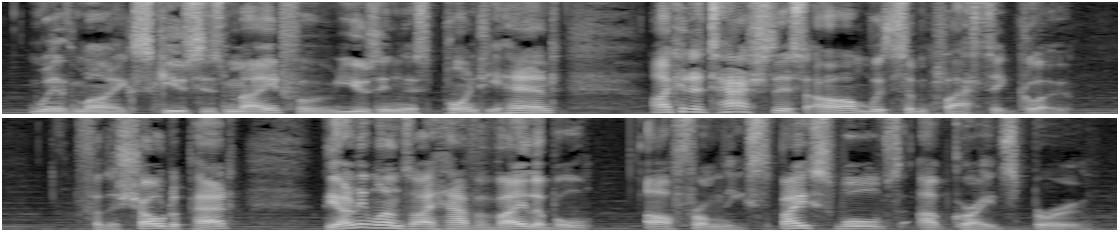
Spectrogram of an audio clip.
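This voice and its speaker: Music plays in the background as a man speaks at a moderate pace. His medium pitch makes very wide swings. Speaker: miniature hobbyist. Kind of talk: hobby tutorial voiceover.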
